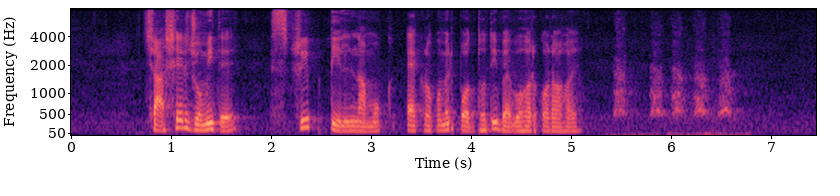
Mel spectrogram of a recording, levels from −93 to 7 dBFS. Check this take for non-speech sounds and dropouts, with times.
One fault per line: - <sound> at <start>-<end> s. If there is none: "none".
- bark at 5.3-6.8 s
